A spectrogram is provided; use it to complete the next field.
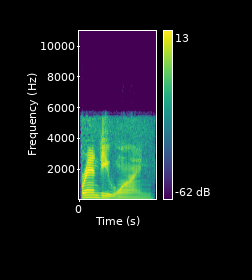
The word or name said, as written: Brandywine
